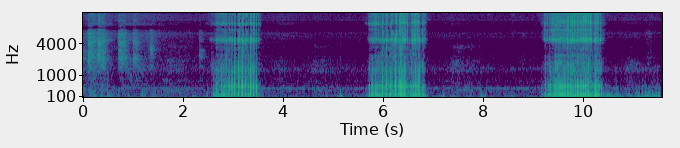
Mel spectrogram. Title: Baby Frenchie snores #puppy #bulldog #franchbulldog #dogsofyoutube #cute #snoring #snore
